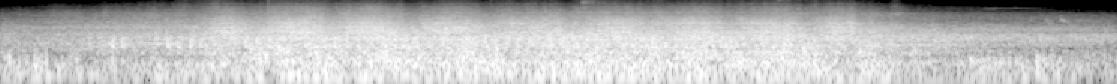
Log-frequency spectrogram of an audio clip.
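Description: Multiple-unit passenger train passing at speed over a level crossing. It swells up in the first two seconds, holds loud with a rhythmic clatter of wheels over the crossing and rail joints, then fades after about six seconds.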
